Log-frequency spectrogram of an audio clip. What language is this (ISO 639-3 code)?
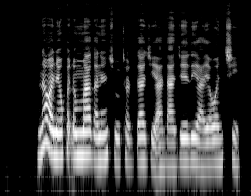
hau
